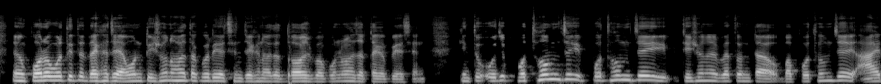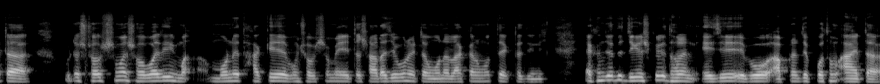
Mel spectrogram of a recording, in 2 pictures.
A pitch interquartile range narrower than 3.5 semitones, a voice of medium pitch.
Yes: average, 3.0 semitones; medium, 155 Hz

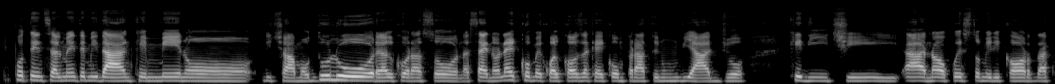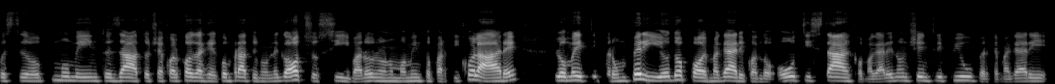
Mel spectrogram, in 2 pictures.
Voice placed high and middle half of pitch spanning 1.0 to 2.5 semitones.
No: medium, 165 Hz; narrow, 2.0 semitones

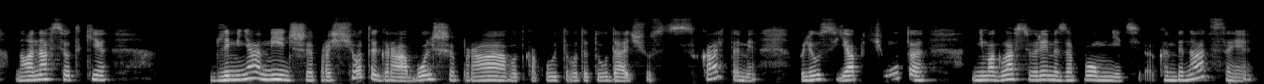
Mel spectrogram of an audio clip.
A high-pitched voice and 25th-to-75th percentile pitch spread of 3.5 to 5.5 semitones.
No: high, 200 Hz; average, 2.9 semitones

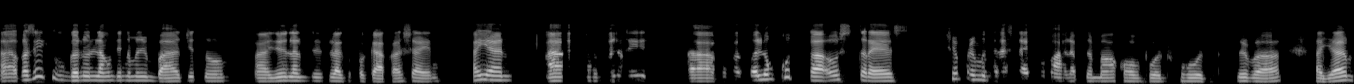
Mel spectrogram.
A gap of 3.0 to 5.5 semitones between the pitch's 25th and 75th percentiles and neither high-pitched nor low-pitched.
Yes: average, 4.2 semitones; medium, 170 Hz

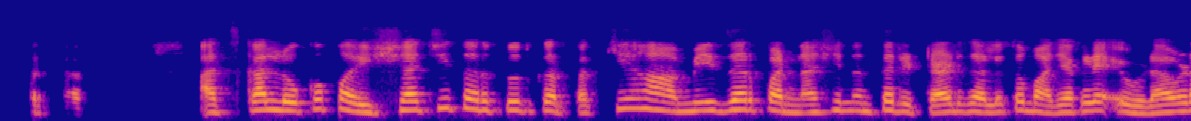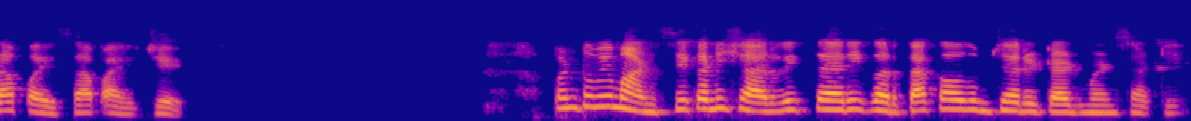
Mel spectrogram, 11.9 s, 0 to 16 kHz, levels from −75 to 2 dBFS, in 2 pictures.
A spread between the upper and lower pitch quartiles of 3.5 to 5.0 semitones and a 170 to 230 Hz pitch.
Yes: average, 4.5 semitones; high, 220 Hz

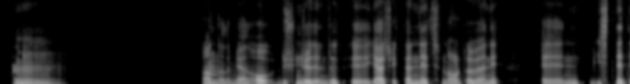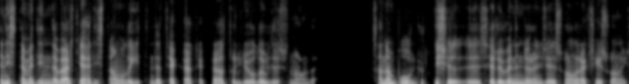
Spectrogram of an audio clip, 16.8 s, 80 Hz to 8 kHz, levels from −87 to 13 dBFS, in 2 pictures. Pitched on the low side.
Yes: low, 120 Hz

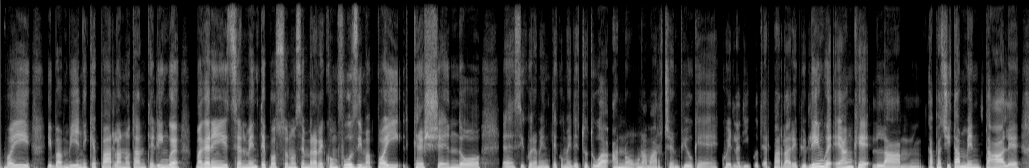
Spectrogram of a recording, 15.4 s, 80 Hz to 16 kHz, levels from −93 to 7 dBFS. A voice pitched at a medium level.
Yes: medium, 175 Hz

